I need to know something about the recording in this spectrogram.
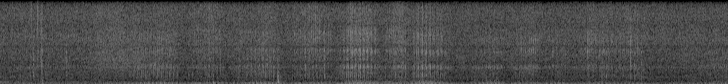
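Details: Tabby cat, Chloe or Koda, purring in rhythmic surges: a deep vibrating rumble that rises and falls roughly every second, with a sharp click early on and light rustles near the middle.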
